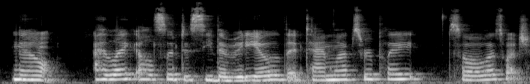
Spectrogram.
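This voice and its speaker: Speaking at a fairly slow pace, a woman sounds somewhat breathy, her loudness swinging widely amid audible room echo. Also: fairly high pitch for a woman, fairly even intonation. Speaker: digital artist. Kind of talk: tutorial.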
